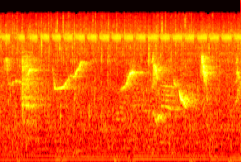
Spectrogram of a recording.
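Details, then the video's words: Bali mynas, male and female, in a simple aviary: softer, drawn-out whistles that glide up and down, with a few sharp squeaks and a faint steady hiss. "SUARA BURUNG JALAK BALI JANTAN DAN BETINA GACOR"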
